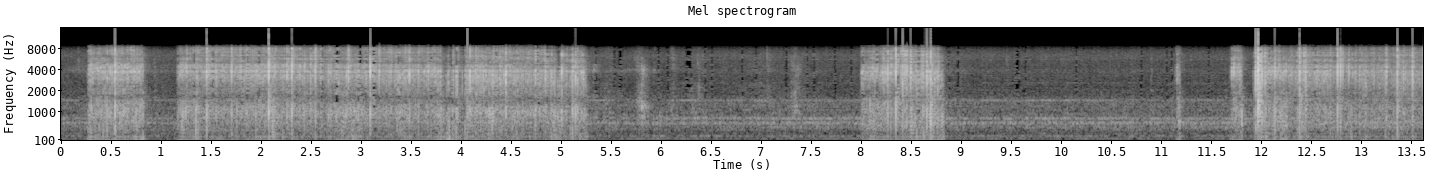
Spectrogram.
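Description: Stick (arc) welding: the electrode's arc crackling in separate runs as a steel cross is welded into a ring — a short burst, a run of about four seconds, then two more short runs. A steady low hum runs underneath.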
